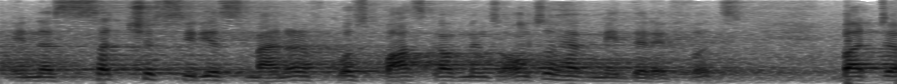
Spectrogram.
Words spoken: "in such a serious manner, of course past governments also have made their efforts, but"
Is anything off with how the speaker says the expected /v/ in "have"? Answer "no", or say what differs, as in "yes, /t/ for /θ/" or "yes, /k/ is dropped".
no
